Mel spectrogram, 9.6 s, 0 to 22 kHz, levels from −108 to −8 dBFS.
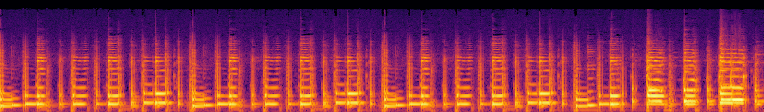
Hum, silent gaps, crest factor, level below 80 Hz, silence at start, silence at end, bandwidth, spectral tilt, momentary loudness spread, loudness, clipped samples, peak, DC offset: none; none; 16 dB; -48 dBFS; 0 s; 0 s; 7.8 kHz; -7 dB/octave; 10 LU; -18 LUFS; under 0.1%; -2 dBFS; under 0.1%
